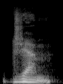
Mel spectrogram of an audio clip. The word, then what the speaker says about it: Cem: And because we can't we I say it is hard when it is spelled CM for most people to look at it and pronounce it gem.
